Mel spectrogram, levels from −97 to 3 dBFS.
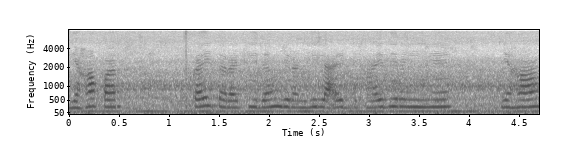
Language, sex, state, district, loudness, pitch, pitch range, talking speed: Hindi, female, Uttar Pradesh, Hamirpur, -32 LUFS, 260 Hz, 255-265 Hz, 165 wpm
